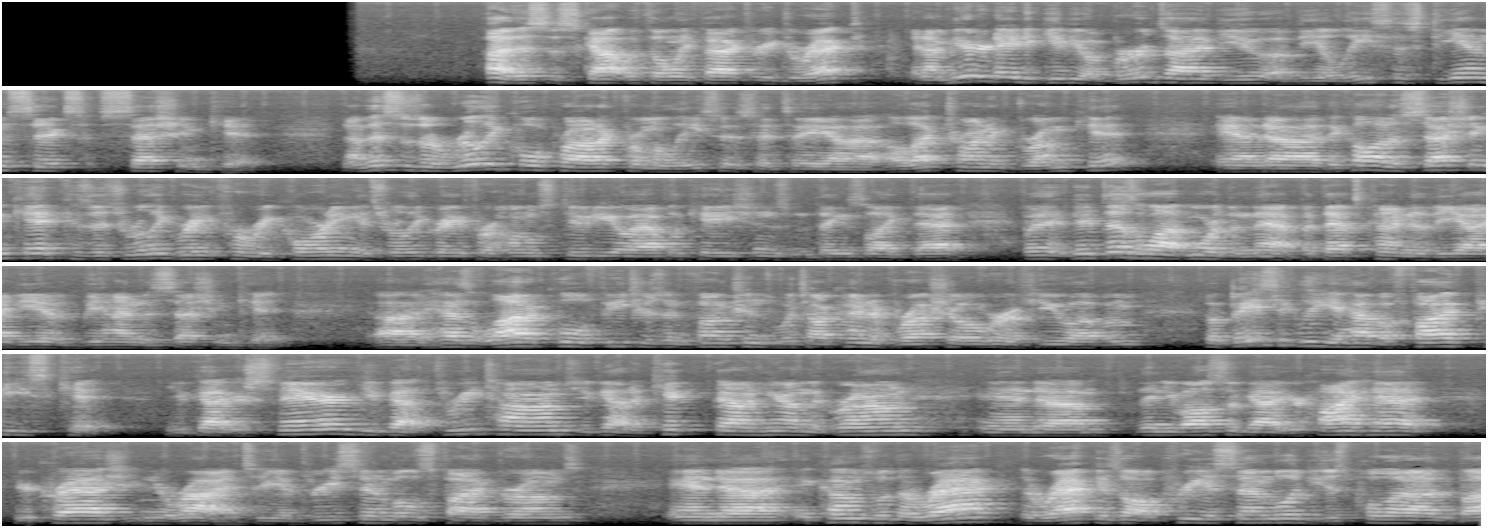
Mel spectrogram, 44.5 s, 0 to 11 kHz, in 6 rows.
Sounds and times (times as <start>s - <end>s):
Speech: 2.4s - 44.4s.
